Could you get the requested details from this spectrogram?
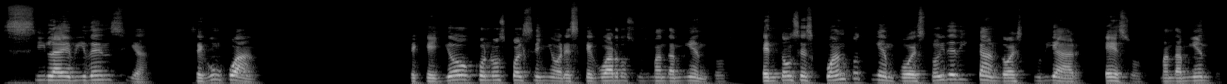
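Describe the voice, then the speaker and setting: A man's voice: high voice, a little slow. Man preaching, pressing the congregation with questions. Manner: questions the listeners directly, acts out short biblical dialogues. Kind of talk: sermon.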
